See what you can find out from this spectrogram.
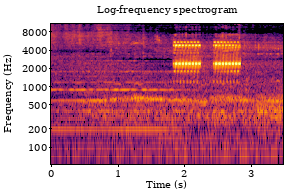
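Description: A mobile phone rings with two short electronic bursts of a bright, warbling tone, an office calling from Paris, clear over a steady background hum and rumble. No one speaks.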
